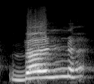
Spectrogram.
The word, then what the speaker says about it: bonne: On, O-N, on, une bonne note. No se pronuncia la E ni aquí tampoco. Bonne note.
